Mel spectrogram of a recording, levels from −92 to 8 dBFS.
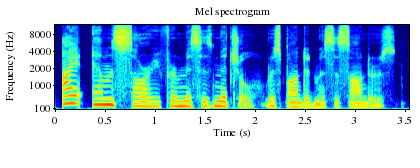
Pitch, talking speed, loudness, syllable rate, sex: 195 Hz, 150 wpm, -19 LUFS, 4.5 syllables/s, female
